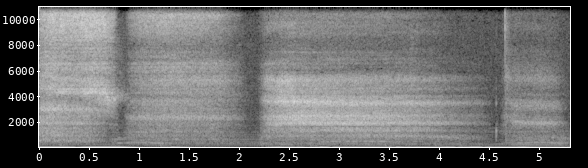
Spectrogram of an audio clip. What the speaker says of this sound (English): Let's take 3 breaths.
